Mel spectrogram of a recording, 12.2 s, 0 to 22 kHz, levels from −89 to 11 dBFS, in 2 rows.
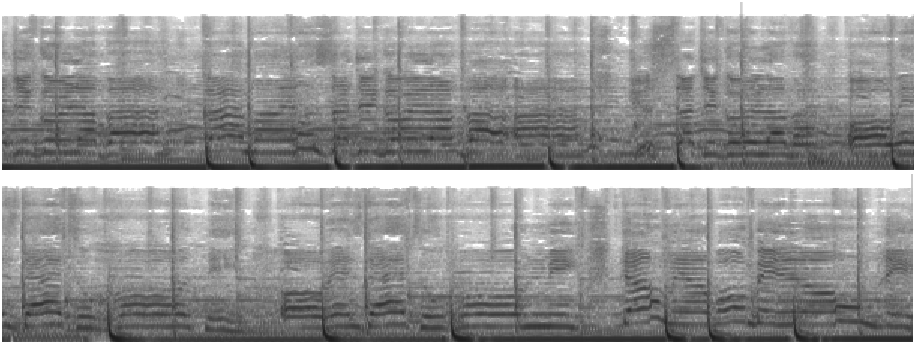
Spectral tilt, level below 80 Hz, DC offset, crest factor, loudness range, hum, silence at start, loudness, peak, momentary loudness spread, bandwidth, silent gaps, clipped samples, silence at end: -5.5 dB/octave; -12 dBFS; under 0.1%; 10 dB; 2 LU; none; 0 s; -12 LUFS; 0 dBFS; 4 LU; 16.5 kHz; none; under 0.1%; 0 s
